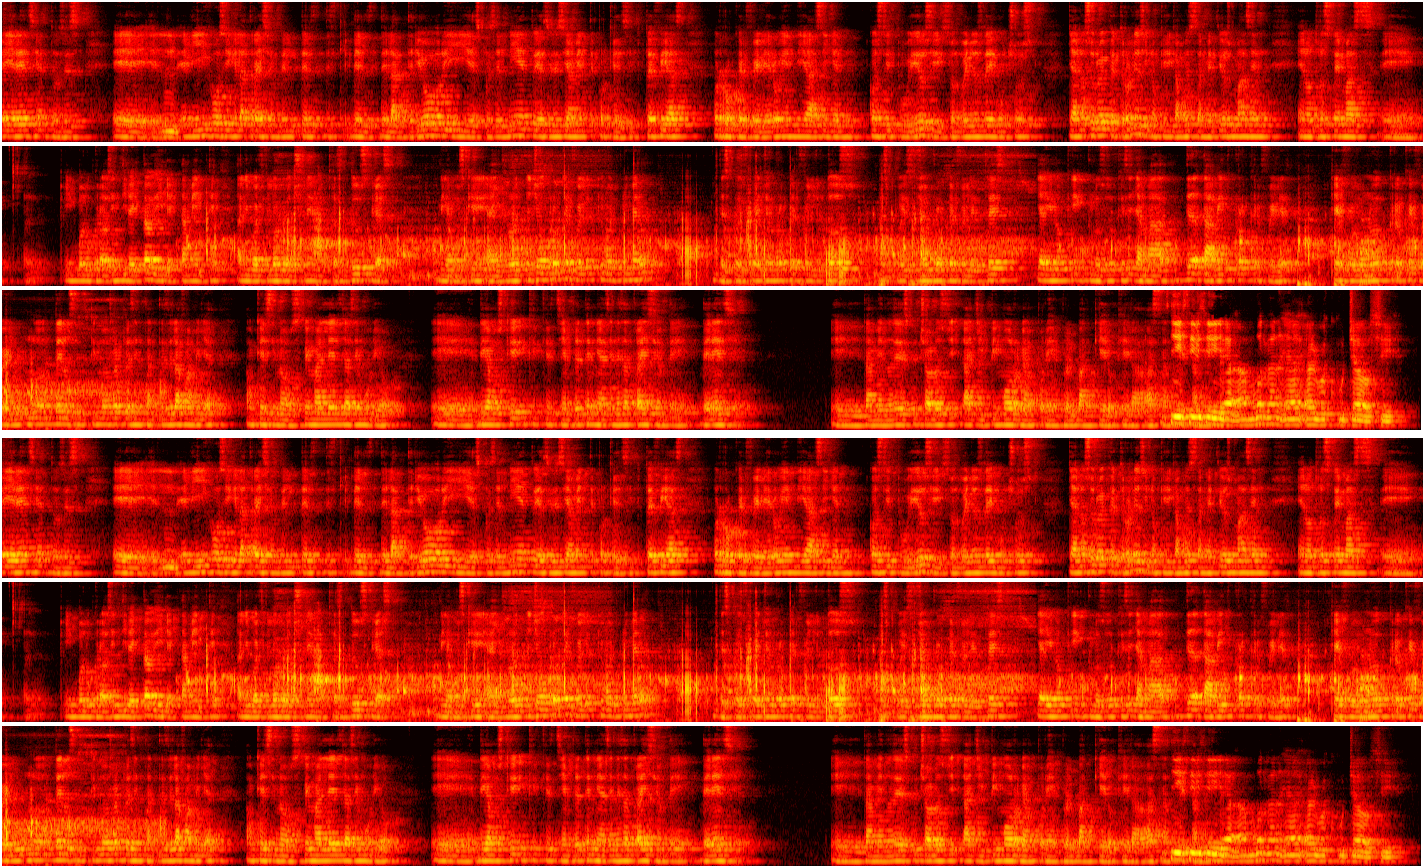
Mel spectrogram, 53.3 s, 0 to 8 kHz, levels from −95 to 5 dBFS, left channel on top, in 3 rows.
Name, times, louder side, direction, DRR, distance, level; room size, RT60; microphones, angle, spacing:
voice 1, 0.0-12.9 13.3-17.7 18.0-18.3 18.5-22.6 23.2-25.9 26.6-38.2 38.6-40.4 40.9-44.8 45.9-50.7, right 1 dB, 5° right, 6.1 m, -35 dB
sound 1, 19.9-37.6, right 4 dB, 25° right, 1.3 m, -37 dB
voice 2, 50.0-53.1, left 2 dB, 90° left, 1.5 m, -30 dB
24.0 x 19.0 x 7.7 m
head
